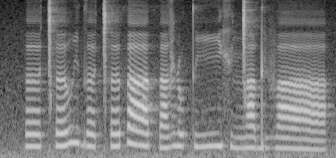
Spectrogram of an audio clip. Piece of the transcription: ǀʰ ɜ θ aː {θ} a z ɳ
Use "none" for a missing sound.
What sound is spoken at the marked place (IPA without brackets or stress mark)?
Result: θ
